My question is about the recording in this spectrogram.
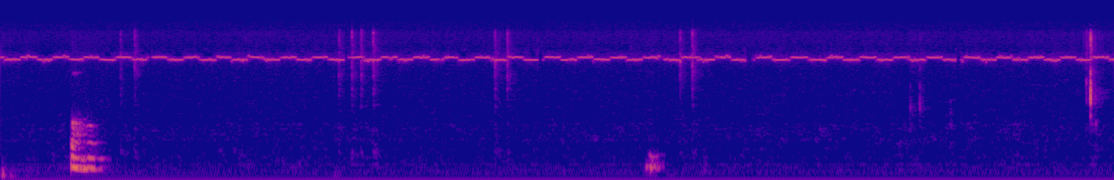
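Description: Near silence on a video-call line after a brief 'uh-huh': only a faint, steady high-pitched electronic whine and a few faint clicks.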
